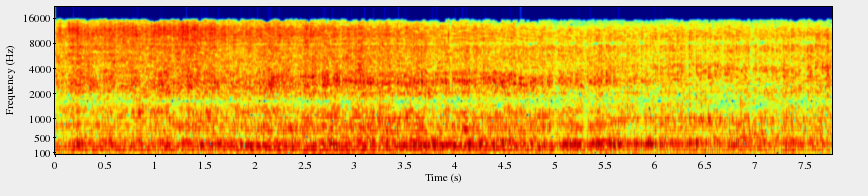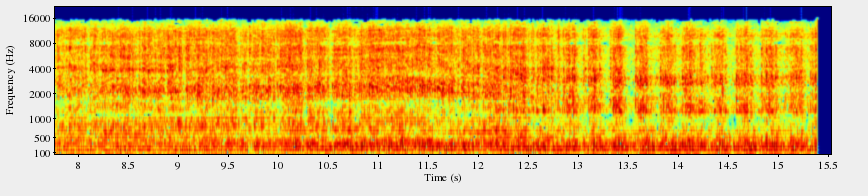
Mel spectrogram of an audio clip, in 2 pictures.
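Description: Pontiac G8 GT's V8 engine running at a steady speed, with a regular pulsing in the last few seconds; it cuts off suddenly near the end.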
